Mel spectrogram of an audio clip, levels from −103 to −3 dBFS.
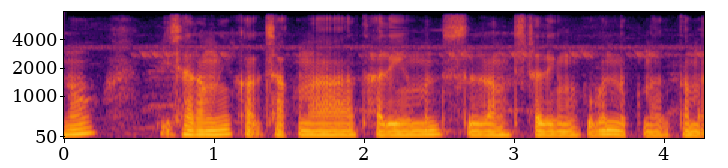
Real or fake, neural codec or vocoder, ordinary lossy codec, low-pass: real; none; none; 7.2 kHz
